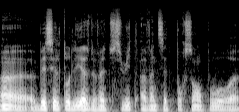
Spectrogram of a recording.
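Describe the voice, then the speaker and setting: Over a quiet background, a man speaks in a fairly low pitch with a dark, mellow tone and ordinary pitch variation. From Morocco. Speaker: economist and politician; politician. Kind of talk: interview. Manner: formal. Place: studio.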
